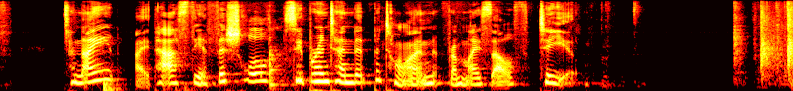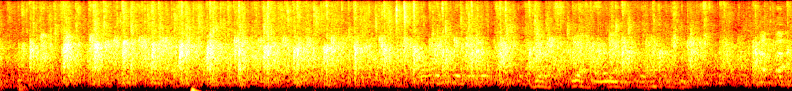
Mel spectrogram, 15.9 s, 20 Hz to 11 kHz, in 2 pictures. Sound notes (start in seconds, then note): 7.3 audience clapping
